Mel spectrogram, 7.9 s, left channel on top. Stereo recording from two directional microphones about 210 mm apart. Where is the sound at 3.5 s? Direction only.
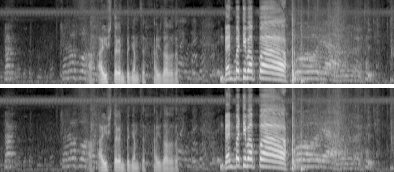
40° left (ahead or behind).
